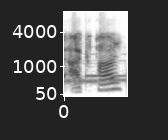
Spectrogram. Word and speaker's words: Akhathong: Andrew Akhathong.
